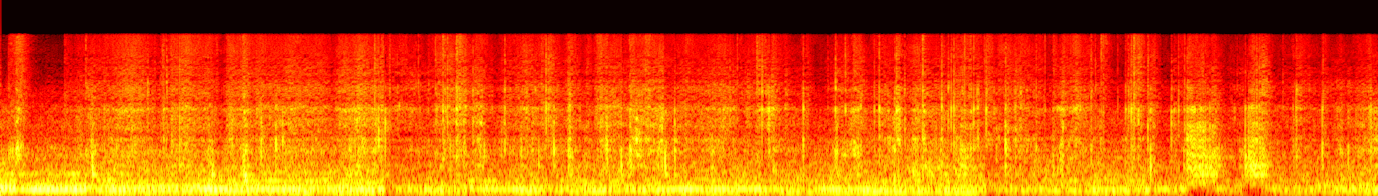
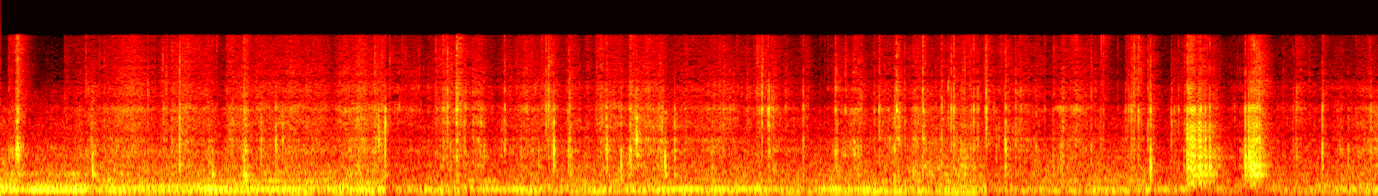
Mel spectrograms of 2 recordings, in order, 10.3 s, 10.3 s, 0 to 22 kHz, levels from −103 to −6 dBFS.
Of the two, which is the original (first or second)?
second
